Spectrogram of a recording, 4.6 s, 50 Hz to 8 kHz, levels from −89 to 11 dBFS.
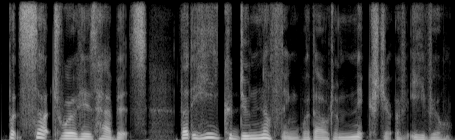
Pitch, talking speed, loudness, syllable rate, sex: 130 Hz, 195 wpm, -20 LUFS, 5.5 syllables/s, female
